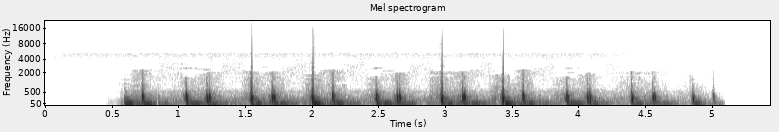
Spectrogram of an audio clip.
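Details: Regular paired lub-dub heart sounds at a brisk rate of about 125 per minute, a normal S1 and S2, played in a teaching demonstration of cardiac auscultation.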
